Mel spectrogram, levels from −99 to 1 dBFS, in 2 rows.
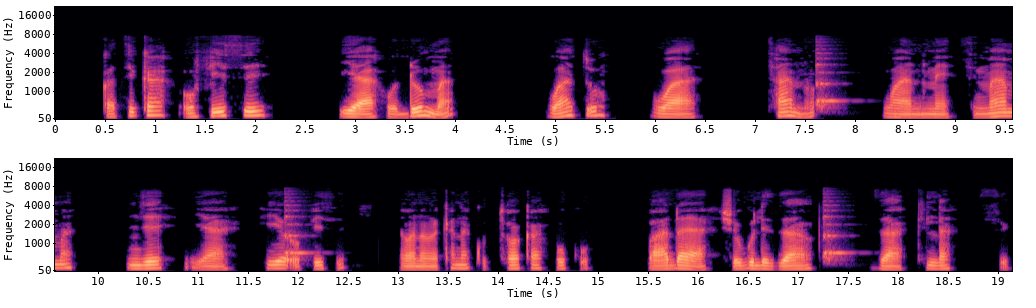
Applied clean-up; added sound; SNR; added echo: none; Bowed string instrument; 11 dB; none.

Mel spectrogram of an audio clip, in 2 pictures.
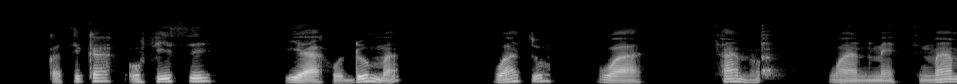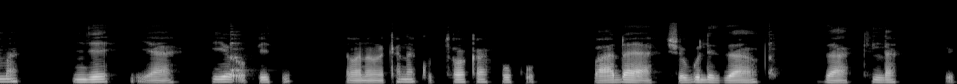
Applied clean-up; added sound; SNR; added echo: neural mask model DeepFilterNet 3.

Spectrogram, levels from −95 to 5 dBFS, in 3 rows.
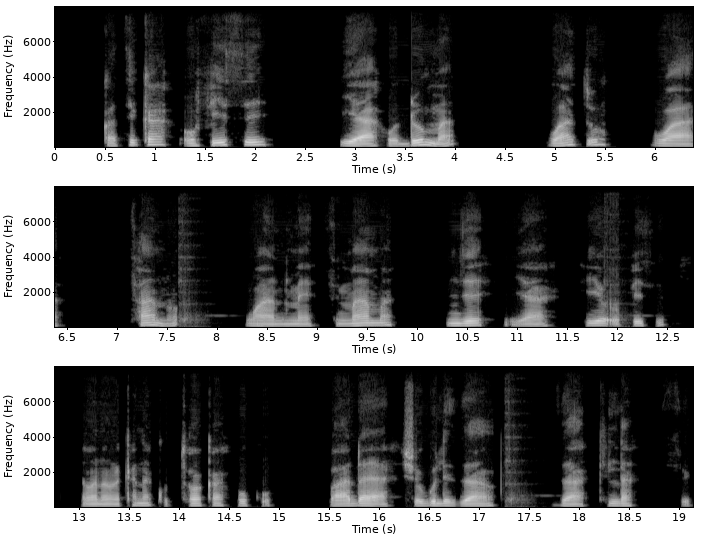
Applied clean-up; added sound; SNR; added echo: neural separator model SepFormer DNS4.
